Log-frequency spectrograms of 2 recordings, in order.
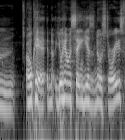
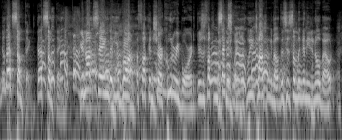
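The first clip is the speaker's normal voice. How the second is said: higher-pitched, incredulous retold protest; mock indignant; 6 semitones higher, faster than usual. Comedian retells confronting her date about the surprise, mock indignant. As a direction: confront him with exasperated disbelief. Acted argument over the sex swing.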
